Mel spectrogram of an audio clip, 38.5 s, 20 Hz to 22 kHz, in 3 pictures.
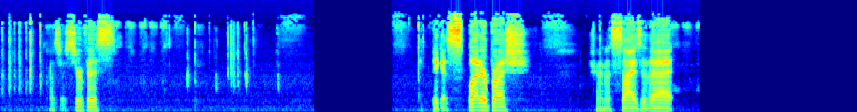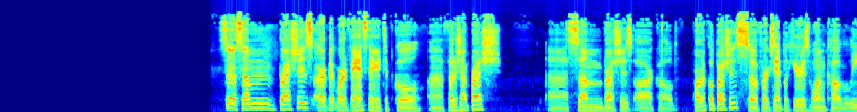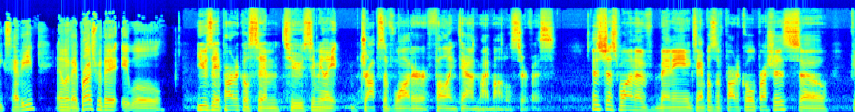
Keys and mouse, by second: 4.1 middle click, 28.9 middle click, 36.1 middle click, 37.7 middle click.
